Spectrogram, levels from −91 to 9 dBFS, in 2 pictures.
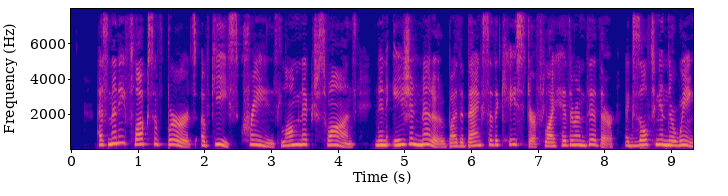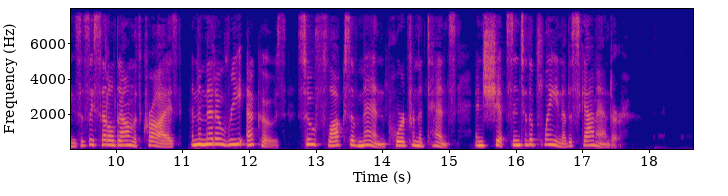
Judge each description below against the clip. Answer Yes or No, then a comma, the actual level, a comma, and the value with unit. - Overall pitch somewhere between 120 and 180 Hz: No, very high, 255 Hz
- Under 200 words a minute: Yes, average, 175 wpm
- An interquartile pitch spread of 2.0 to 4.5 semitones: Yes, average, 3.9 semitones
